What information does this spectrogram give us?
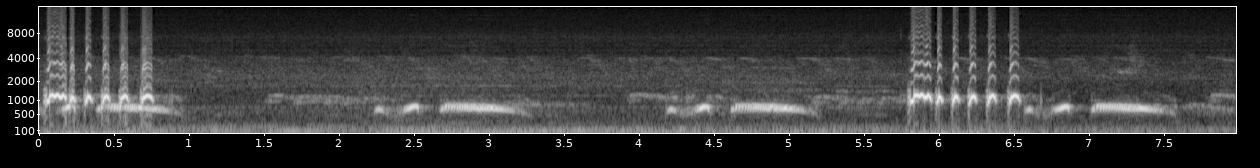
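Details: Local Javanese zebra dove song used as a lure to set other doves singing, with a big voice. A fast burst of about six loud, ringing notes opens and recurs after five seconds, with soft, falling low coos in between.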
